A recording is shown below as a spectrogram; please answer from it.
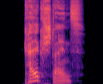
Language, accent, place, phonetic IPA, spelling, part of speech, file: German, Germany, Berlin, [ˈkalkˌʃtaɪ̯ns], Kalksteins, noun, De-Kalksteins.ogg
- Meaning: genitive singular of Kalkstein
